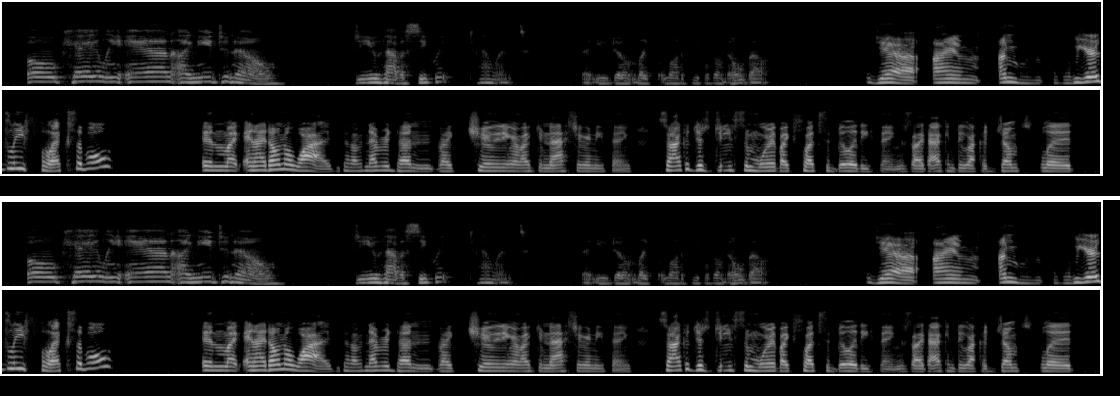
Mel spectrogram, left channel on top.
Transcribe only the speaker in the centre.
Yeah, I'm I'm weirdly flexible and like and I don't know why because I've never done like cheerleading or like gymnastics or anything. So I could just do some weird like flexibility things. Like I can do like a jump split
